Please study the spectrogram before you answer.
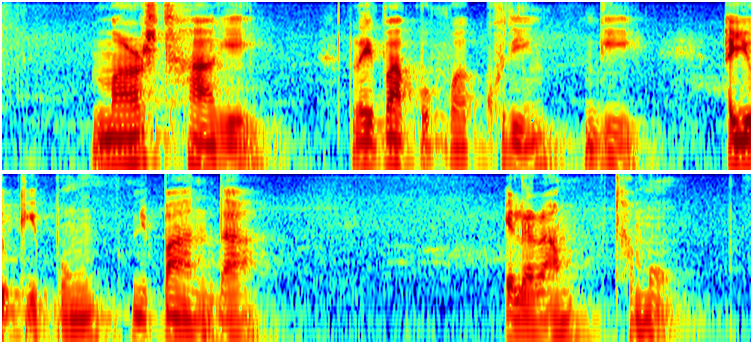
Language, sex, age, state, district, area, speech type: Manipuri, male, 60+, Manipur, Churachandpur, urban, read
